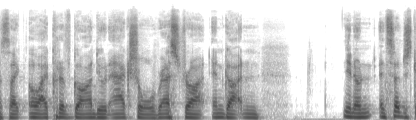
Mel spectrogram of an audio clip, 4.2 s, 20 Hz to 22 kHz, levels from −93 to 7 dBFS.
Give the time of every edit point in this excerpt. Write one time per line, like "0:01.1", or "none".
none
